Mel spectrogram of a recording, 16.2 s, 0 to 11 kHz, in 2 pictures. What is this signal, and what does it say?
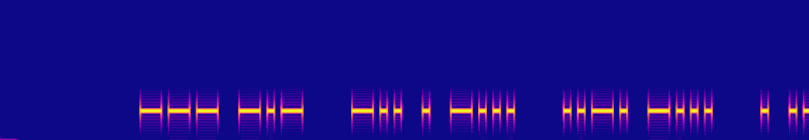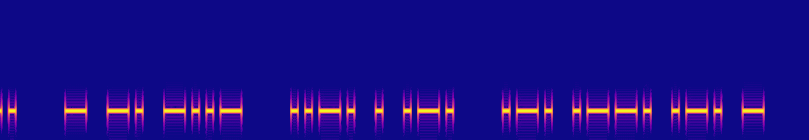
Morse code, heard as a keyed tone, about 17 wpm, 700 Hz. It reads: OK DEB FB ES TNX FER RPRT
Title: Practice QSO - Exchange 2 - Info - 17wpm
